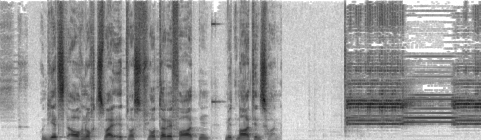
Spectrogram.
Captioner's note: siren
